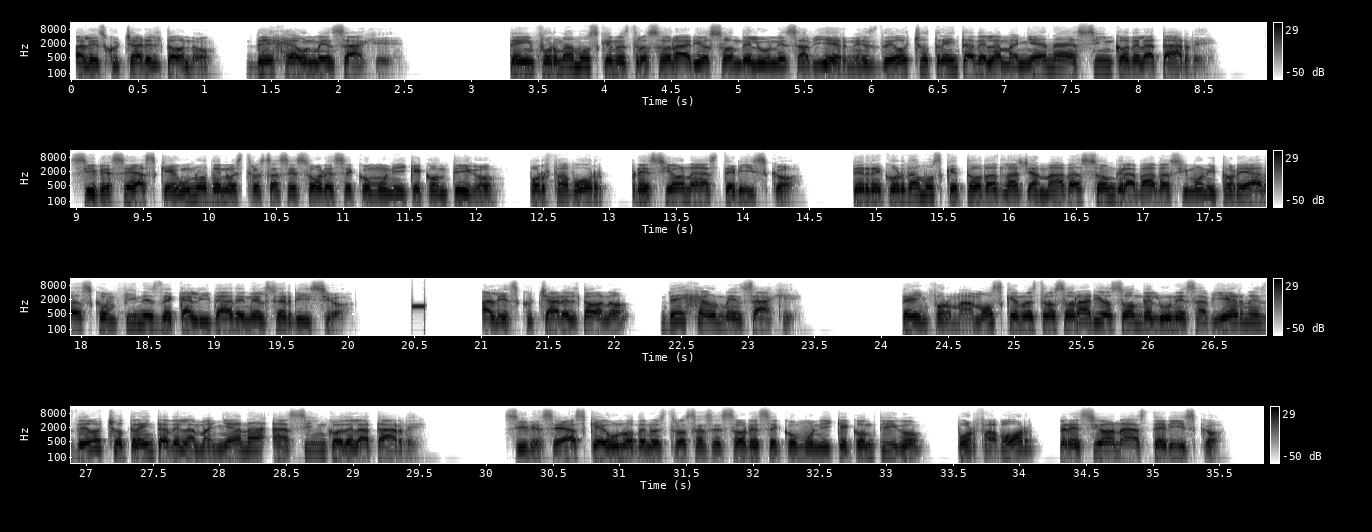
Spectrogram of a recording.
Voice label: Spanish Mexican IVR

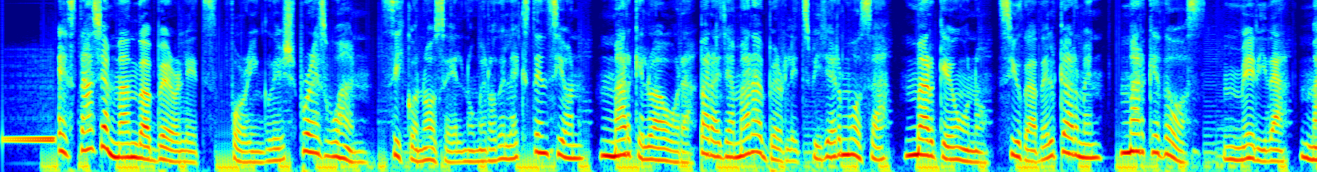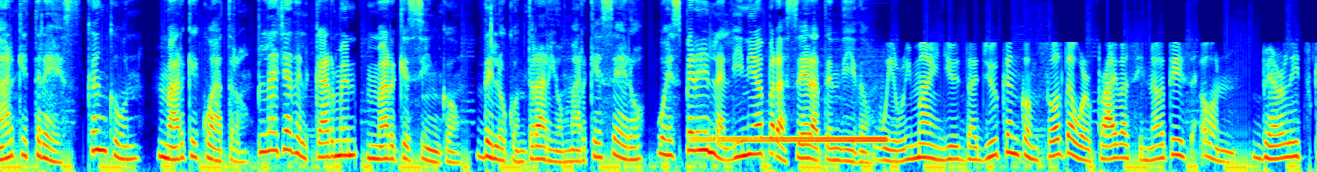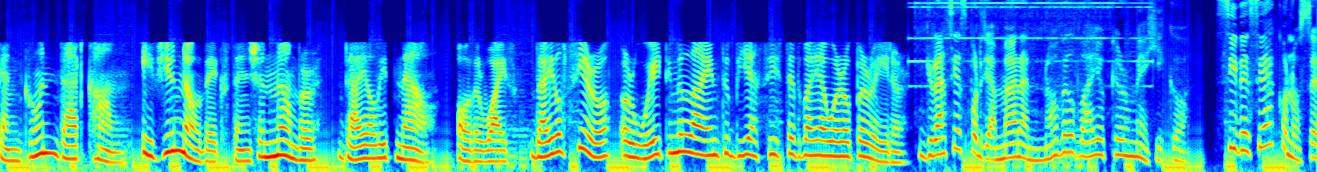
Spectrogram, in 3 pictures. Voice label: spanish mexican ivr

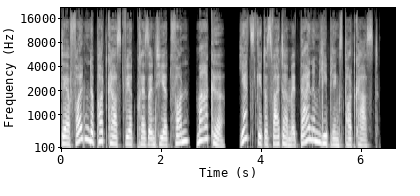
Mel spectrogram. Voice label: german podcasts, german voice actors; professional German voiceover artist and voice actor

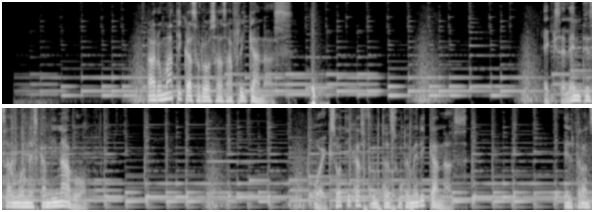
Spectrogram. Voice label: spanish latin american corporate videos; professioneller zweisprachiger Sprecher

